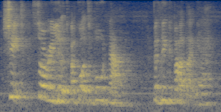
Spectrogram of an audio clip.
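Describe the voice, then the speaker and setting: An actress playing a woman who leaves a low, urgent, secretive message. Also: fast, fairly bright tone, echoey room, far from the mic, slight background noise. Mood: conspiratorial. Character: hushed, urgent conspiratorial woman caller.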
